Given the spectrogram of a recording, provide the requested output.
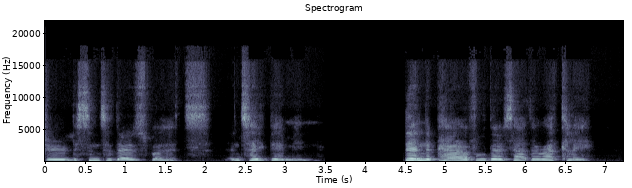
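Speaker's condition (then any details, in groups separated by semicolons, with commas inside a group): Deafness, severe; hard of hearing to partially deaf to current level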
